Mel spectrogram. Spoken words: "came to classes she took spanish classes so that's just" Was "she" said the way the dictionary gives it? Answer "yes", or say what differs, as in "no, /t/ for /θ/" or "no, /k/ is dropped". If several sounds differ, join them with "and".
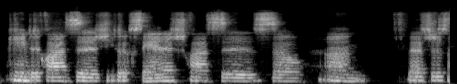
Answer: yes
